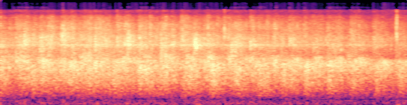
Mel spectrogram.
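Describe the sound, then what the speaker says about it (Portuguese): Church congregation applauding together at an evening worship service, a dense, steady wash of clapping that holds at full strength throughout, with no voices on top. "Você pode aplaudir o nome do Senhor nessa noite?"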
